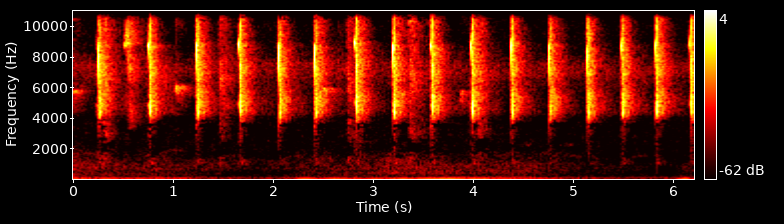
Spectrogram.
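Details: An eastern chipmunk on a rock gives sharp, high chips, about two or three each second, over a low rumble; the owner wonders whether it is a stress, mating or territorial call.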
